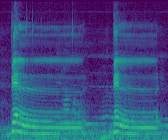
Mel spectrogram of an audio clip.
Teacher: You hold this L sound in your mouth at least 2 beats. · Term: Shaddah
